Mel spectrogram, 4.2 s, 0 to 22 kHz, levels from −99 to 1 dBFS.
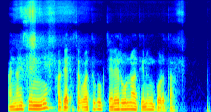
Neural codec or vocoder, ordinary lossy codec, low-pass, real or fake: none; none; none; real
